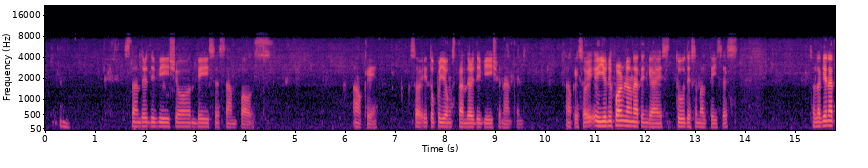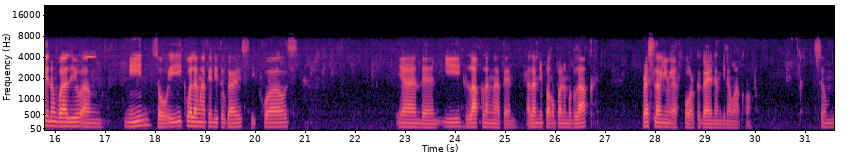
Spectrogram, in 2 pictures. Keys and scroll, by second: 2.4 ctrl+shift+Down, 3.2 shift+Down, 4.3 Return, 19.7 =, 26.2 F4, 29.0 Return.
